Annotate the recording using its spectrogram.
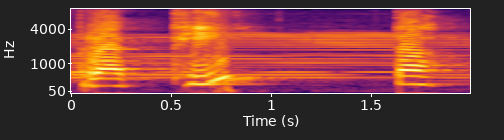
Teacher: ప్ర పక్కన మహాప్రాణ అక్షరము థ దాని తర్వాత అల్పప్రాణ అక్షరము త రెండు మహాప్రాణ అక్షరములతో పలకకూడదు రెండు అల్ప ప్రాణ అక్షరములతో పలకకూడదు ప్రతి థి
